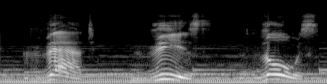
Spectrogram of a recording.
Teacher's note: if I say that, this, those, there's a vibration in my vocal cord. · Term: voiced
